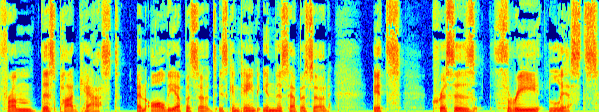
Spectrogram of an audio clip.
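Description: At a fairly slow pace, a man with an American accent speaks at medium pitch in a dry, close sound with no echo, on a very clean recording with a silent background. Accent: flat, plain American. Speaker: podcast host.

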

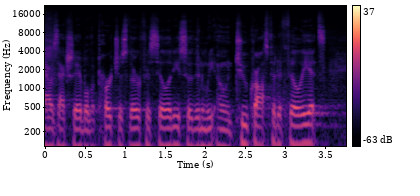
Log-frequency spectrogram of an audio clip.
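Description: A man speaks in a medium pitch. He has an American accent. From Oklahoma, Tulsa. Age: 30s. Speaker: personal trainer. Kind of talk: interview. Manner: enthusiastic.

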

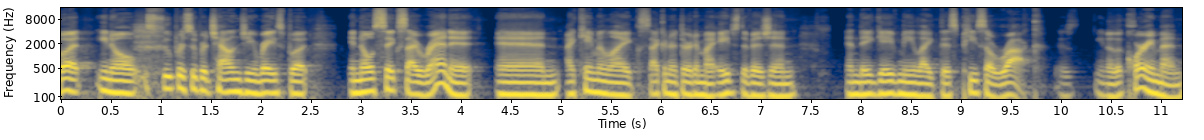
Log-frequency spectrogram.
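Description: In a Chicago accent, a man talks at a moderate pace and medium pitch, with fairly even intonation and very even loudness. The recording is very clean, with a silent background. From Chicago, South Side. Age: 40s. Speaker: race organizer and runner. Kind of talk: casual chat.

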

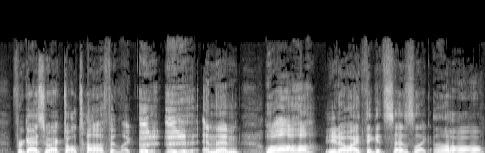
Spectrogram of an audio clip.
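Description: Speaking at a fairly slow pace with lively intonation, a man with an unremarkable speaking voice and medium pitch comes through dry and close with no echo in a very clean recording with a silent background. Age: young. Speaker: comedian. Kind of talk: casual chat.

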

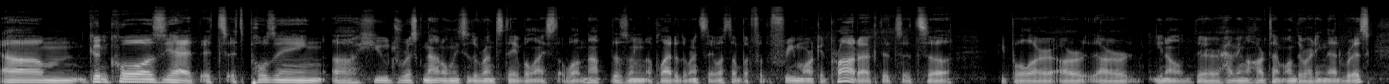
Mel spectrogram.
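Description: A man with a New York accent speaks at a moderate pace. His pitch is very deep and low, with ordinary variation. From Brooklyn, New York (emigrated from Uzbekistan at seven). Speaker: real estate broker. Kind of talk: radio interview. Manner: halting, many fillers.

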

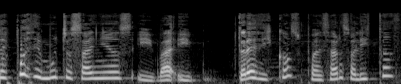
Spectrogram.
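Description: Noticeable background noise sits behind a woman speaking at a fairly slow pace. Her high voice swings very widely in pitch. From Buenos Aires suburbs (conurbano), Argentina. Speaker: radio host. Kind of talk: casual chat. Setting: studio.

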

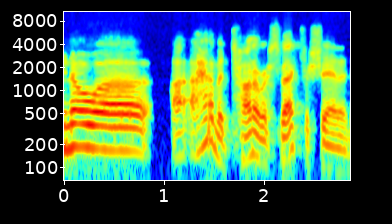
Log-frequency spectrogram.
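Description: This is a man with a normal speaking voice. His pitch varies in an ordinary way. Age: 20s. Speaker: former football player. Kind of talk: interview.

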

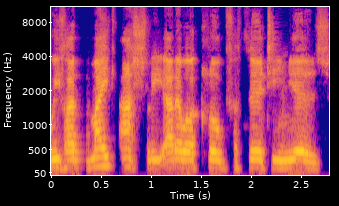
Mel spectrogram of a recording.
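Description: A man with a Geordie accent speaks at a fairly slow pace, the sound dry and close with no echo. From northern England, Newcastle. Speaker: football fan representative. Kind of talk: speech at online town hall. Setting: video call.

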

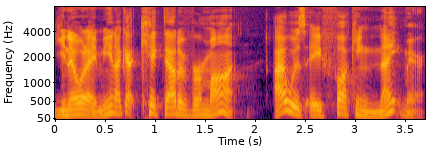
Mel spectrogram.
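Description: With an American accent, a man talks in a fairly high voice with lively intonation, an unremarkable speaking voice on a very clean recording with a silent background. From Austin, Texas. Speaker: recovering addict. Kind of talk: casual chat.

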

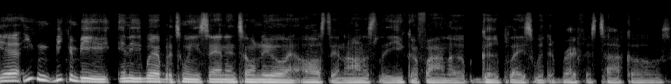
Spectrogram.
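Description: A man with an unremarkable speaking voice talks at a moderate pace with hardly any pauses, his pitch fairly low and its variation ordinary, on a very clean recording with a silent background. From US South, South Carolina (Florence). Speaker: podcaster and entrepreneur. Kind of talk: casual chat.

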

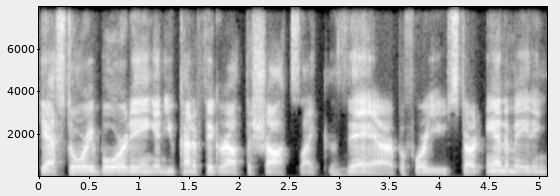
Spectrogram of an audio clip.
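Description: An unremarkable speaking voice goes at a moderate pace with ordinary pitch variation and hardly any pauses, sounding dry and close with no echo against a quiet background. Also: man, fairly low pitch for a man. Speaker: film podcast guest. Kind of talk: casual chat.

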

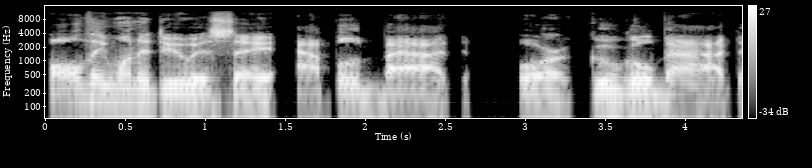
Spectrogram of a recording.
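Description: Using a robotic, put-on character voice, a man speaks at a fairly slow pace and fairly low pitch with very even loudness, in a dry, close sound with no echo.

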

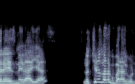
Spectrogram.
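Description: A woman is speaking in a high voice. Her tone is bright and sharp. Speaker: sports journalist. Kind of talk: casual chat.

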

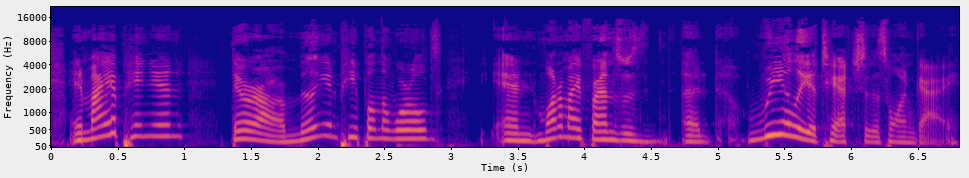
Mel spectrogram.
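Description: The speaker talks at a fairly quick pace in an animated tone, with very wide pitch swings. The recording is very clean, with a silent background. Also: woman, fairly high pitch for a woman. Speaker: podcast co-host. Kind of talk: casual chat.

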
